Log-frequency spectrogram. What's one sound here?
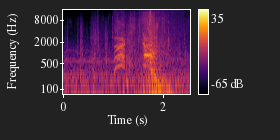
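A creature shrieks loudly.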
